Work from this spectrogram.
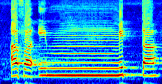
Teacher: اور تا مشدد ہے، اس کو پڑھیں گے 2 بار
